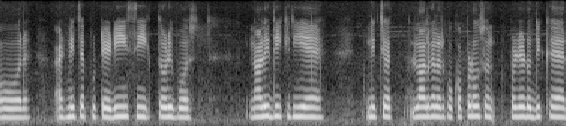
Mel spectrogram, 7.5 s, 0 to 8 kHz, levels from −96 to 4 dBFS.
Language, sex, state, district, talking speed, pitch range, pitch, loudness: Rajasthani, female, Rajasthan, Nagaur, 150 wpm, 220-230 Hz, 225 Hz, -14 LUFS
